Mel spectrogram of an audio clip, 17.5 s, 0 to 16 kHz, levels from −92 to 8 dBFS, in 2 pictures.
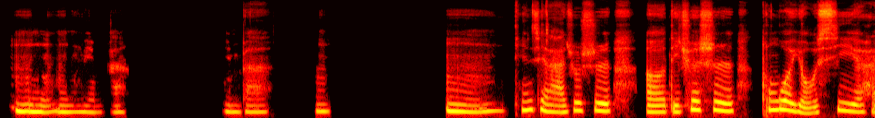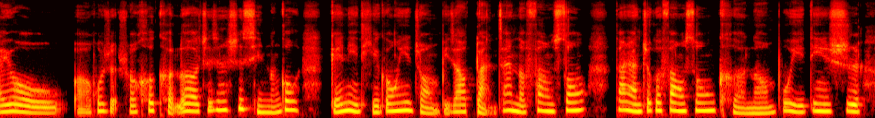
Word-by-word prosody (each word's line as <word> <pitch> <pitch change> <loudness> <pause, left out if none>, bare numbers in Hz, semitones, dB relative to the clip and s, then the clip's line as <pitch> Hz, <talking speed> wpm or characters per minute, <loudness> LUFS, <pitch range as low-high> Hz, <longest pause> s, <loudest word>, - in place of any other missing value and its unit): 嗯 225 -2 +4 0.2
嗯 200 +2 -3
嗯， 200 -1 0
明 195 -2 -6
白， 195 +1 -10 1.0
明 205 -3 -5
白， 200 0 -6 0.5
嗯。 220 -1 -4 1.2
嗯， 220 +1 +1
听 260 - 0
起 275 -1 0
来 200 -4 +1
就 245 +5 0
是， 235 -1 +2 0.3
呃， 200 -1 +3
的 200 - 0
确 275 +7 +3
是， 250 -4 +3 0.2
通 270 0 +2
过 275 -1 +7
游 180 -7 +2
戏 230 +3 +3
还 205 -1 -3
有， 185 -6 +1
呃， - - -6
或 230 - -2
者 - - -5
说 200 - -6
喝 240 - -1
可 - - -4
乐 230 -1 +2
这 220 - -4
件 265 +1 0
事 300 +3 0
情 205 -11 -1
能 185 +1 -2
够 265 +5 +1 0.3
给 200 - +1
你 235 -1 +4
提 190 -2 -3
供 230 +5 +2
一 250 0 +3
种 180 -8 -4
比 - - -7
较 205 +1 0
短 210 - -3
暂 250 -1 +1
的 210 - +2
放 225 +3 -1
松， 250 +4 +1 0.3
当 265 -3 0
然 225 -3 +4
这 245 - -1
个 245 - +1
放 240 -1 +3
松 245 +1 +1
可 180 -8 -5
能 160 +2 -2
不 235 +4 -4
一 195 -2 0
定 225 +2 +1
是 215 -1 +1
220 Hz, 215 characters per minute, -22 LUFS, 200-245 Hz, 1.2 s, 过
